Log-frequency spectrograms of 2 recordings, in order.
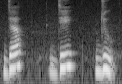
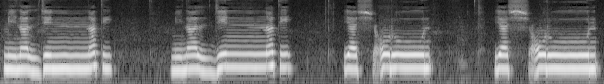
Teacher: تینوں حروف ایک ہی جگہ سے نکلتے ہیں، زبان کا درمیان اور اوپر کا تالو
